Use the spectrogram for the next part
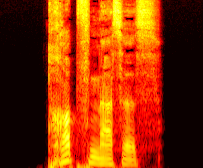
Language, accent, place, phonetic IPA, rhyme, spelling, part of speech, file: German, Germany, Berlin, [ˈtʁɔp͡fˈnasəs], -asəs, tropfnasses, adjective, De-tropfnasses.ogg
- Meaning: strong/mixed nominative/accusative neuter singular of tropfnass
